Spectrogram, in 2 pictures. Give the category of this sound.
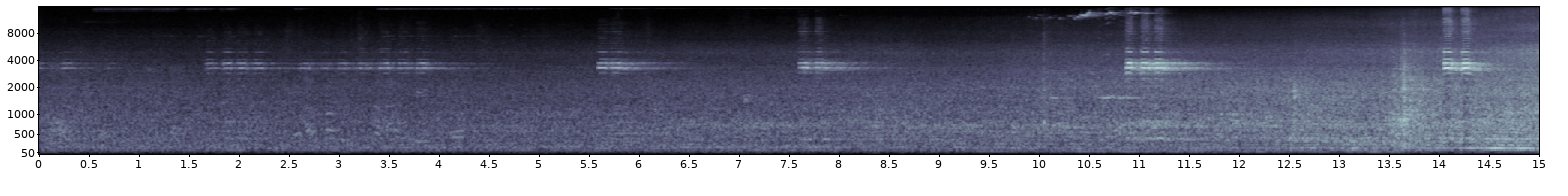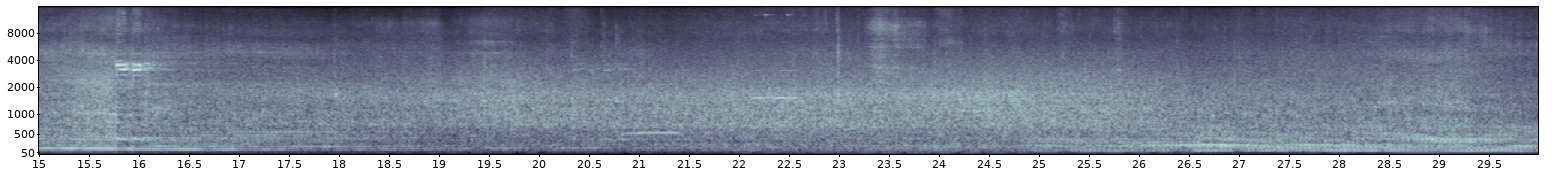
Soundscapes > Urban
